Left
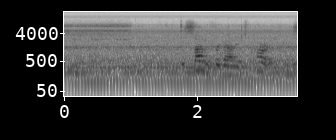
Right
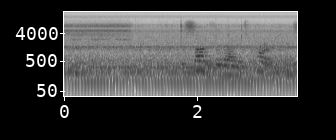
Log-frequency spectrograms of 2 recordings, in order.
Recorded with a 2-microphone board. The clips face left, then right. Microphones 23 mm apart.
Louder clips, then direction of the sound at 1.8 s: Left 3 dB; 50° left (ahead or behind).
